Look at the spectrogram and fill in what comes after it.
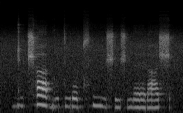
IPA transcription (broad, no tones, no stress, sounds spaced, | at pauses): ɡ i t͡ʃʰ a ɡ u t i ɾ o t͡sʰ iː ʃ ɾ i ʃ ŋ ɛː ɾ a ʃ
